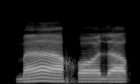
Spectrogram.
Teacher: Di sini kalau kita berhenti, qaf ini akan mati. Kita akan sukunkan qaf ini dan qaf ini akan jadi qalqalah.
